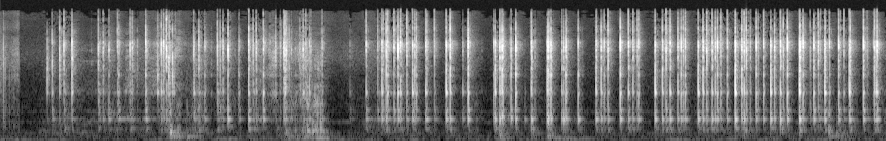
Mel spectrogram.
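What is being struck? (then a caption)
Nori seaweed in plastic packaging. A pack of nori seaweed in its packaging is tapped and scratched quickly with long nails. The result is a rapid run of crisp, bright clicks and dry crinkly scratches with almost no low end, broken by a short pause midway.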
